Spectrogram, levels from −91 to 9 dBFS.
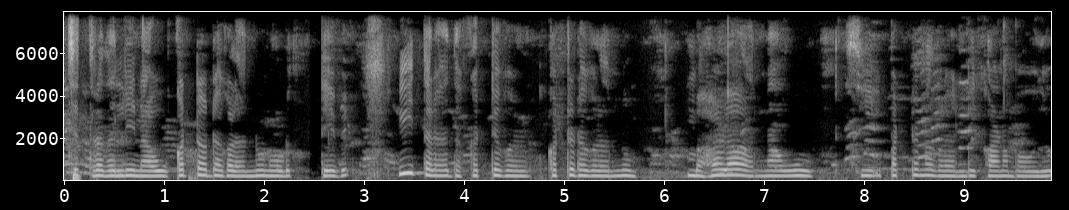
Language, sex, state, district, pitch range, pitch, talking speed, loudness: Kannada, female, Karnataka, Belgaum, 235-265 Hz, 245 Hz, 90 wpm, -23 LUFS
